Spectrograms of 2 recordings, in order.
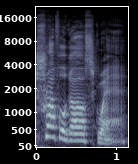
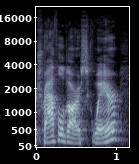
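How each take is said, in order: First: It is said in a British accent. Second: It is said in an American accent. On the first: "I'm here to pronounce it correctly for you" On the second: "you can pronounce it in your American accent like this"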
